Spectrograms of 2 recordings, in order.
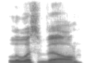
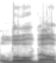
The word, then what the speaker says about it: Louisville: and and I'm going to go rent a house in Lewisville, Colorado. Okay. They don't call it Louisville there. It's spelled the same way, but they call it Lewisville, right?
